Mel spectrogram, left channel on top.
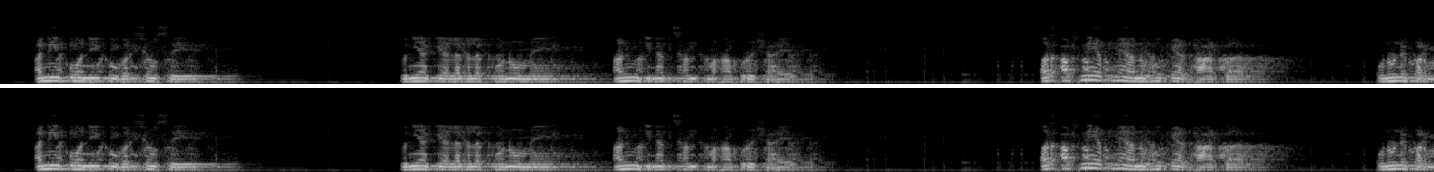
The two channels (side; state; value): both; identical; correlation 1.00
